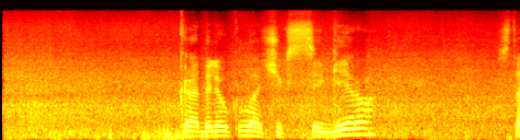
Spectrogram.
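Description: Waves wash and lap on open water.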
